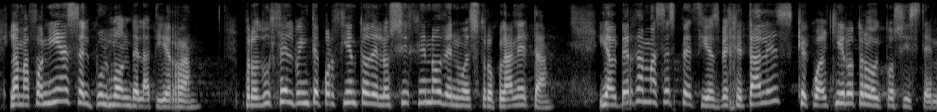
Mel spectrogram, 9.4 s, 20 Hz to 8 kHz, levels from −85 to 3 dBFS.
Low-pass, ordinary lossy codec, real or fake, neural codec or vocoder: 7.2 kHz; none; fake; codec, 16 kHz, 4 kbps, X-Codec, HuBERT features, trained on general audio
